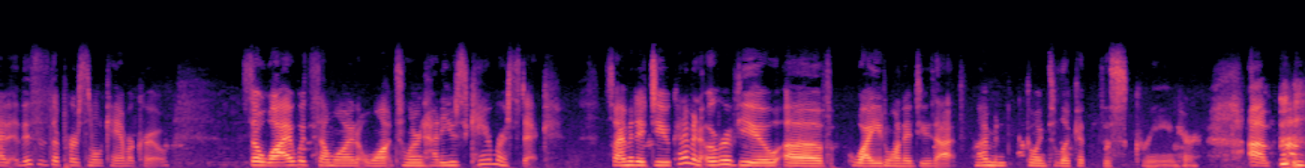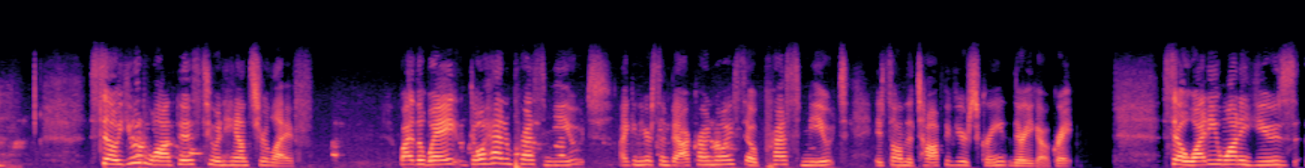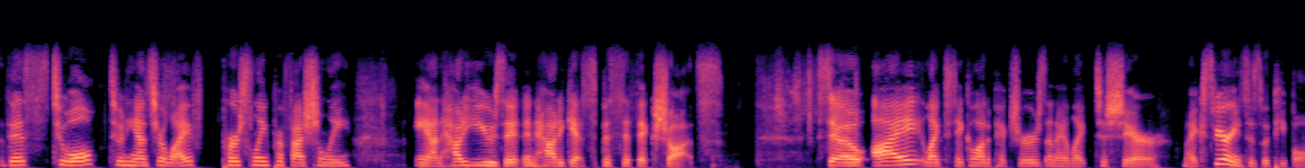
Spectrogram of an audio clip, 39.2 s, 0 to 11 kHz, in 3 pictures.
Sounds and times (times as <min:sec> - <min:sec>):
Speech: 0:00.0 - 0:01.8, 0:02.4 - 0:16.1, 0:17.1 - 0:23.8, 0:24.6 - 0:29.7, 0:30.3 - 0:39.1.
